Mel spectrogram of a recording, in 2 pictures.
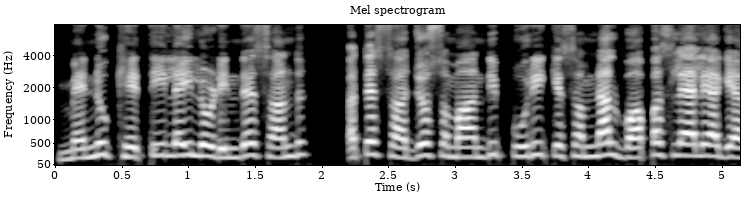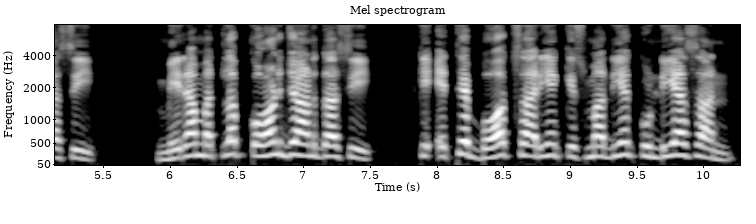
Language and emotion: Punjabi, surprised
